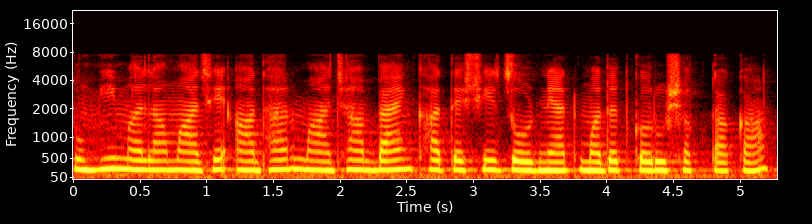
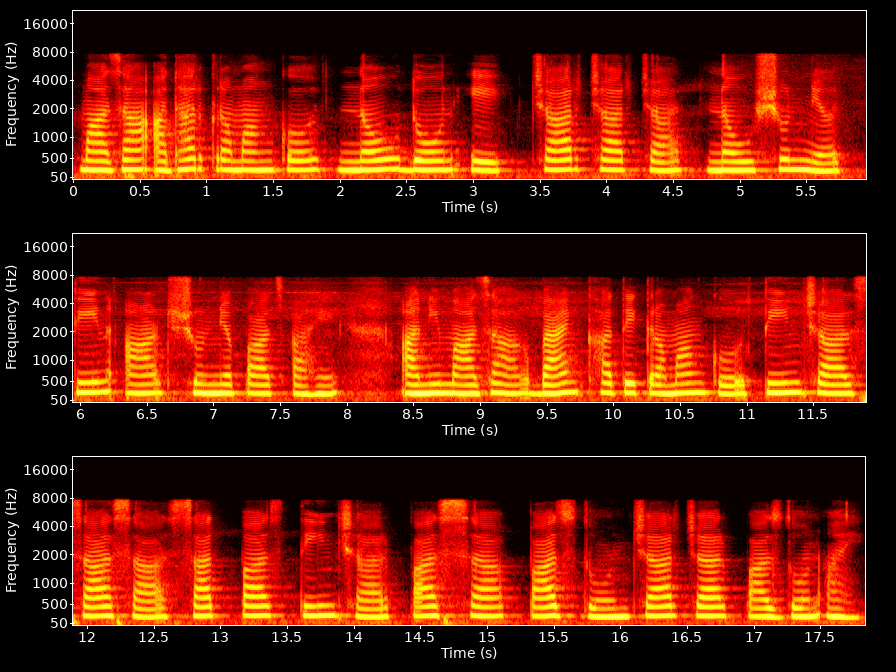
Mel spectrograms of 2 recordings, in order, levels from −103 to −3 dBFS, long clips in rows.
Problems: constant background noise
